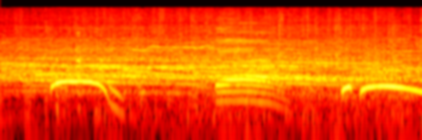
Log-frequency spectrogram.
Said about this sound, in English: Where's that applause? Is that my camera? Let me get some cheering going on.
